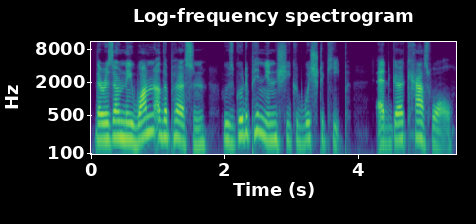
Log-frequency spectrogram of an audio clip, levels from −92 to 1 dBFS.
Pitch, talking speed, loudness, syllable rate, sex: 175 Hz, 165 wpm, -20 LUFS, 5.5 syllables/s, female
